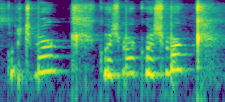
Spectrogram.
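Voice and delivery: silly high-pitched squeak, repeated; squeaky high voice. Acted. Playful repeated question.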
